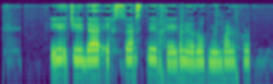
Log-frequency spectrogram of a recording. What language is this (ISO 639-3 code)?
pus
